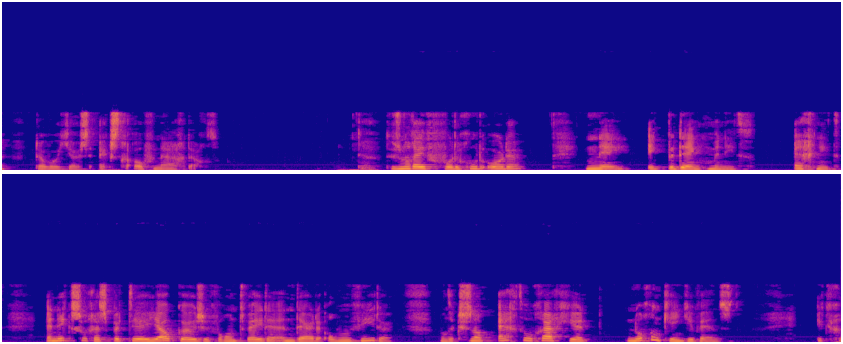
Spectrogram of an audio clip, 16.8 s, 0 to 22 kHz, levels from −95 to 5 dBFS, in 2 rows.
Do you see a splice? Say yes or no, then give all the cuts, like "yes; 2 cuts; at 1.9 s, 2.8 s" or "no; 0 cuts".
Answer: no; 0 cuts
